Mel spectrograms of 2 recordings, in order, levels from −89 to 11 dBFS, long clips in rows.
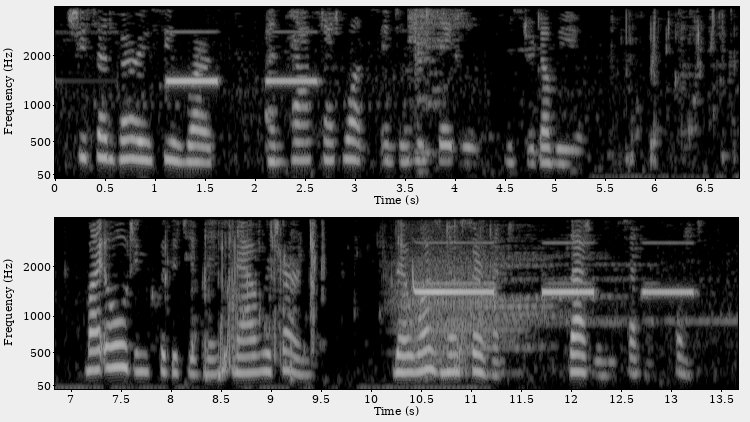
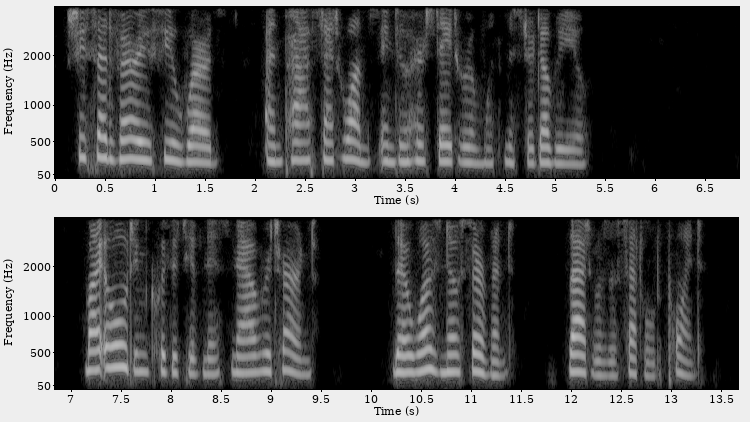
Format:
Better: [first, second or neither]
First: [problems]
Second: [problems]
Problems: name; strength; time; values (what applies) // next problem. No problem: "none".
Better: second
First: noise reduction (classical method Wiener filter)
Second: none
